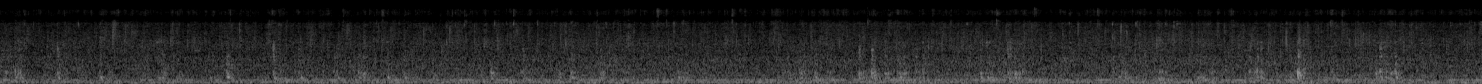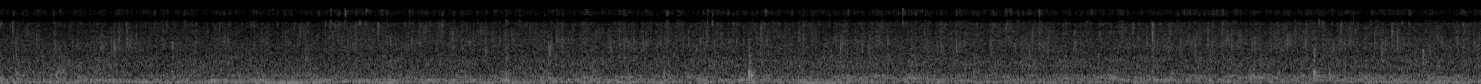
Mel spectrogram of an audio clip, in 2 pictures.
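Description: Steady rain falling on leaves and hard surfaces, with scattered sharper drips. A low rumble of distant thunder sets in around the middle and fades again.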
